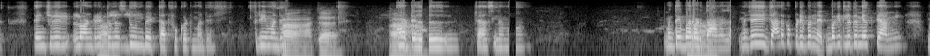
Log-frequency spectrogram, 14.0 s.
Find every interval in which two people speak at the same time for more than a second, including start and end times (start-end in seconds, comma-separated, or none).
none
